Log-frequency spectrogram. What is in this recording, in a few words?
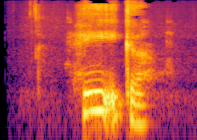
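"hi ika", Māori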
